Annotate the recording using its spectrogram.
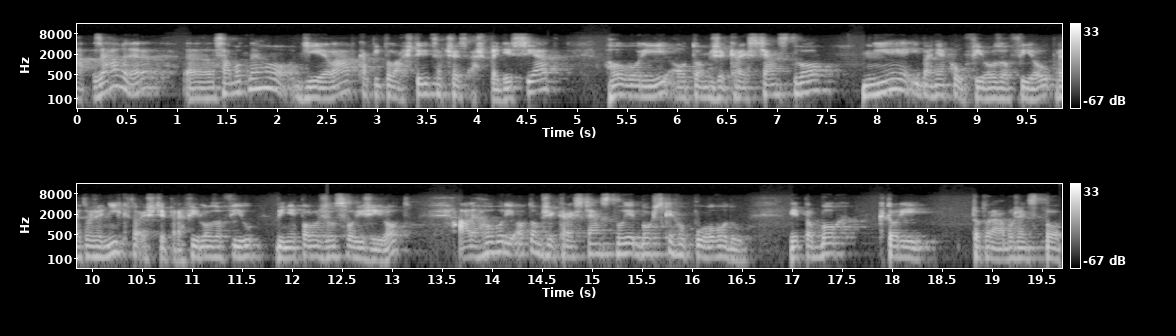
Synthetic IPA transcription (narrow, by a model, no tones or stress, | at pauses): ʔazaːʋɛɾsamɔt̪nɛːɦɔɟɪɛlafkapit̪ɔlaxʃt̪iɾit͡sacʃɛz̥aʃpɛɟɛsɪat̪ | ɦɔʋɔɾiːɔt̪ɔmʒɛkɾɛscanst̪ʋɔ | ɲɪɛjɛʔibaɲɛakɔʊfilɔzɔfijɔʊpɾɛt̪ɔʒɛɲikt̪ɔʔɛʃcɛpɾɛfilɔzɔfiubiɲɛpɔlɔʒilsʋɔjʒiʋɔt̪ | ʔa̰lɛɦɔʋɔɾiːʔɔt̪ɔmʒɛkɾɛscanst̪ʋɔjɛbɔʃskɛːɦɔpʊɔʋɔd̪ujɛt̪ɔbɔxkt̪ɔɾiː | t̪ɔt̪ɔnaːbɔʒɛnst̪ʋɔ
